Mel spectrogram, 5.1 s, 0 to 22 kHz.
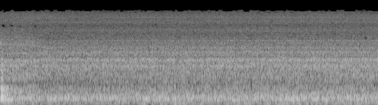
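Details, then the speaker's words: Boiler after repair, which previously shut off about a minute into maximum: steady even fan rush at maximum, fan pressure -6.7, no surging, cutting out or rattles; normal boiler fan operation. "Moment of truth, just bang it on, turn the hot water on. So just put the breaker back on. That sounds so much better, so much better."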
